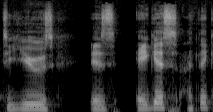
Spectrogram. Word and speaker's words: Aegis: And the app that I like to use is Aegis, I think it's pronounced, A-E-G-I-S.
